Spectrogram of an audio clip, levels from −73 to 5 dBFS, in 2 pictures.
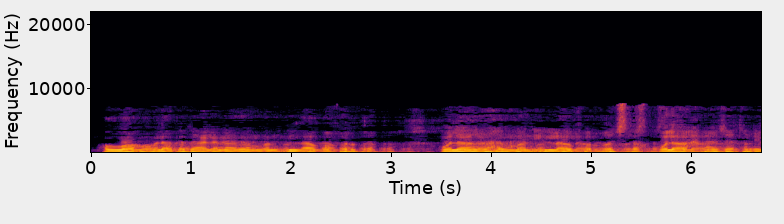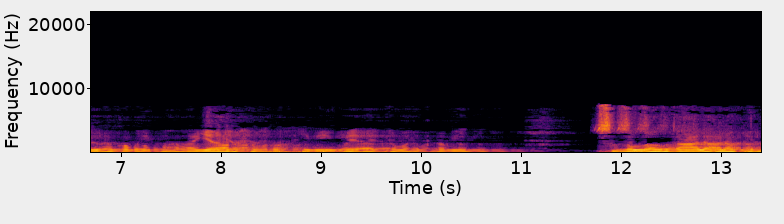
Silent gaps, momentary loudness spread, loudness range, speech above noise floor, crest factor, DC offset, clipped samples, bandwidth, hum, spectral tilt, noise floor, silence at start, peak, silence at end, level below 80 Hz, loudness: none; 10 LU; 4 LU; 37 dB; 14 dB; under 0.1%; under 0.1%; 8 kHz; none; -7 dB/octave; -50 dBFS; 0.1 s; 0 dBFS; 0 s; -36 dBFS; -14 LUFS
